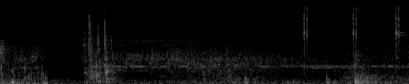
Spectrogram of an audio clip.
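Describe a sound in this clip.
A wooden door opens with a short knock.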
